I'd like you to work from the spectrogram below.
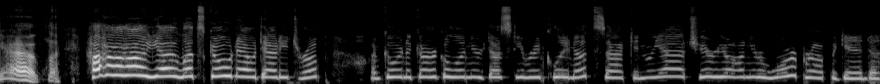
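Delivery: shrill, squeaky, very high-pitched mocking voice. Acting out Tucker cheering on Trump's war propaganda, in a high-pitched Tucker voice. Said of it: "I had Tucker talking in such a high pitched voice".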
